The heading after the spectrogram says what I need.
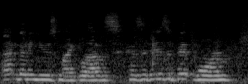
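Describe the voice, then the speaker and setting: A woman's voice: medium pitch, fairly even intonation, a little fast, dark tone, rough recording. A woman with a Canadian accent doing a casual live show-and-tell as a potter, chatty and rambling, often breaking off mid-sentence. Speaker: potter hosting a livestream. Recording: noticeable background noise.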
